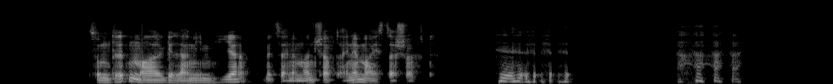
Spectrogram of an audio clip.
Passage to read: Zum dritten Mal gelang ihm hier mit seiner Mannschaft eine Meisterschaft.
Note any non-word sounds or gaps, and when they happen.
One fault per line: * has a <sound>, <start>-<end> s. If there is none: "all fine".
* has a laugh, 5.0-5.7 s
* has a laugh, 6.8-7.5 s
